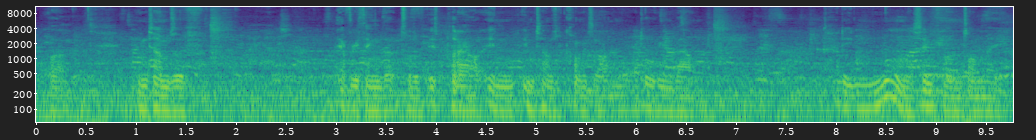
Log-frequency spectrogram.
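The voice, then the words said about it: English accent. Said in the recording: “with an English accent”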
